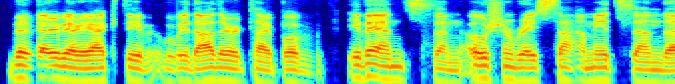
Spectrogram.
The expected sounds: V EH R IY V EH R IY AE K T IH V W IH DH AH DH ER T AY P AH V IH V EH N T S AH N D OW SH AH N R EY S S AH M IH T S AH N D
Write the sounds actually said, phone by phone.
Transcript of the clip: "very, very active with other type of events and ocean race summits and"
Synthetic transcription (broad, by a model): V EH R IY V EH R IY AE K T IH V W IH DH AH DH ER T AY P AH V IH V EH N T S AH N OW SH AH N R EY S S AH M IH T S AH N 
